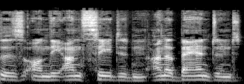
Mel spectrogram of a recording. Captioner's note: speaking French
